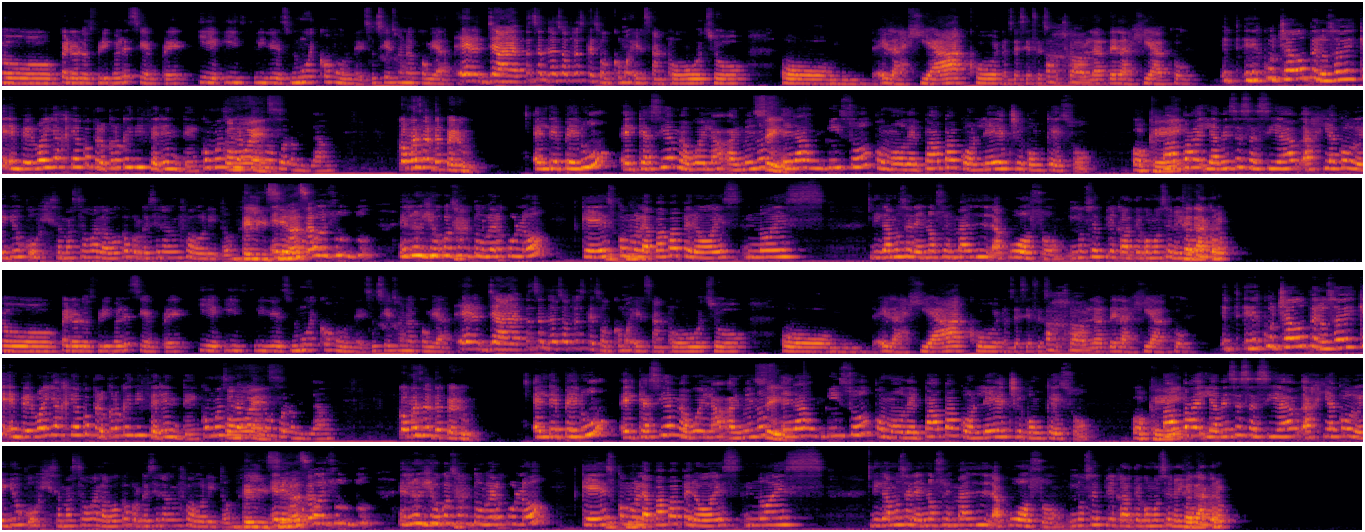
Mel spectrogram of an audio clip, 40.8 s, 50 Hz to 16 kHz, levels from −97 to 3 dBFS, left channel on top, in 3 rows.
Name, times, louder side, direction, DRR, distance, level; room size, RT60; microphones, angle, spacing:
voice 1, 0.0-7.4 7.8-10.3 10.7-11.9 15.8-16.3 17.6-18.4 21.2-21.5 24.9-25.4 29.5-30.4 33.3-33.6 39.0-39.4, left 1 dB, 25° left, 0.5 m, -31 dB
voice 2, 10.4-10.9 12.2-16.9 18.9-24.5 25.2-29.5 29.9-30.9 31.2-32.6 33.0-35.3 35.9-39.4, left 2 dB, 65° right, 1.3 m, -29 dB
2.7 x 2.3 x 2.4 m
head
